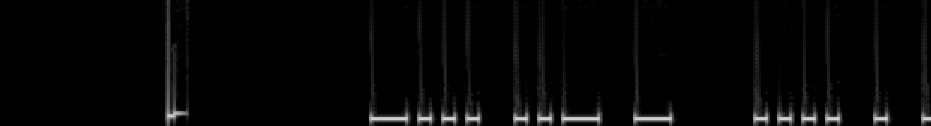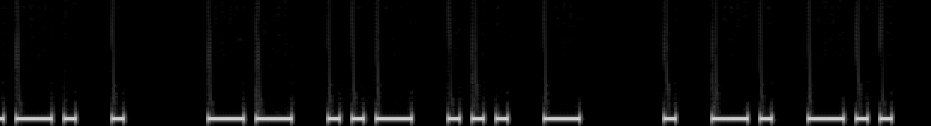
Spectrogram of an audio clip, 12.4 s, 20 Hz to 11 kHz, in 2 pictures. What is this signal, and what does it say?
Morse code, heard as a keyed tone, about 16 wpm, 700 Hz. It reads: BUT HERE MUST END
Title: Sentences from Top 1000 Words - Review Part 1 - 15wpm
